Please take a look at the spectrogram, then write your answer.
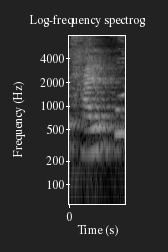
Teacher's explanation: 그러면 히읗은 떨어져 나가는 건데 그때 얘를 붙이기 전에 무슨 현상이 일어날 수 있어? 히읗과 기역이 만났으니까 거센 소리가 될 수 있거든요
